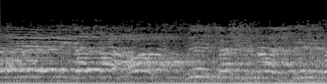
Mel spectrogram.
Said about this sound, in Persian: در حالی که ساکنان شهرک‌های چیتگر و سروازاد تهران شامگاه شنبه تجمع اعتراضی برگزار کردند، از خانه‌ها و مجتمع‌های مسکونی در منطقه‌های جنت‌آباد و بلوار مرزداران صدای شعارهای ضد حکومتی به گوش می‌رسید.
